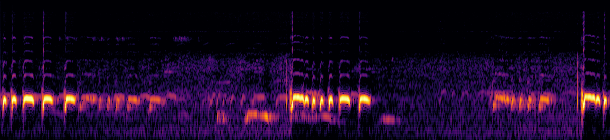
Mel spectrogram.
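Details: Perkutut, or zebra dove, in manggung song meant to stir other birds into singing; loud rapid trills of clipped cooing notes recur about every three seconds, separated by softer, distant-sounding phrases and low coos.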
